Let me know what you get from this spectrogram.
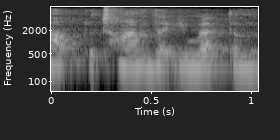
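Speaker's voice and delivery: talking really fast, rattled off.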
